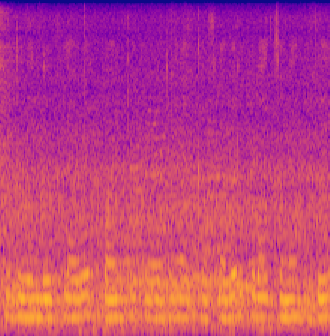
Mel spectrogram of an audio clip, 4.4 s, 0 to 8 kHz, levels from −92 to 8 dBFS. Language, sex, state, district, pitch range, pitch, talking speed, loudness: Kannada, female, Karnataka, Mysore, 165-170 Hz, 170 Hz, 150 wpm, -14 LUFS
